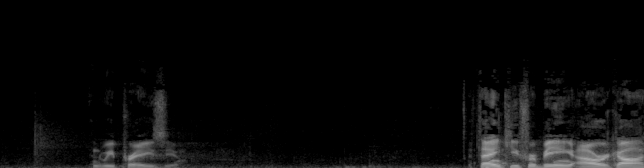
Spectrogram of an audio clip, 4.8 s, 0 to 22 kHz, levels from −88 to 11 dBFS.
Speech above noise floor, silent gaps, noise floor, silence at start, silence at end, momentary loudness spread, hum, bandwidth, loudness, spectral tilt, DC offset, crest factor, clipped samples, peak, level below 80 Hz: 40 dB; none; -69 dBFS; 0.7 s; 0 s; 21 LU; none; 12 kHz; -29 LUFS; -4.5 dB/octave; under 0.1%; 22 dB; under 0.1%; -12 dBFS; -68 dBFS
